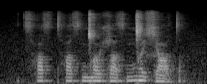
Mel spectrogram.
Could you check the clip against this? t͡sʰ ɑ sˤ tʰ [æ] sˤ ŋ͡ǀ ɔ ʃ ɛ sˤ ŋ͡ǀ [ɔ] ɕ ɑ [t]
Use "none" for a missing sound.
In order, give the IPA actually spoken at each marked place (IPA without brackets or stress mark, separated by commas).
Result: æ, ə, t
